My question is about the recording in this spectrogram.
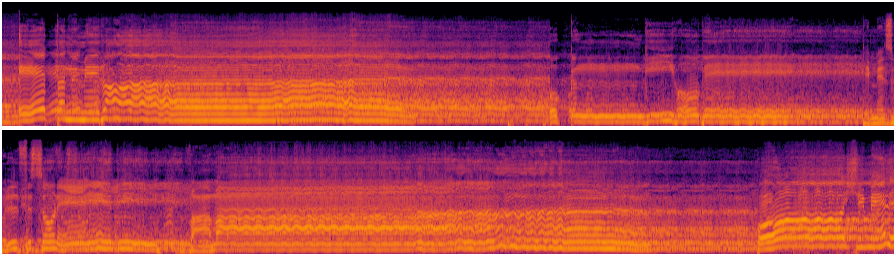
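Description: A man's voice sings long, drawn-out, wavering melismatic phrases of a Punjabi Sufi kalam, with a couple of brief breaks between phrases.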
